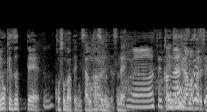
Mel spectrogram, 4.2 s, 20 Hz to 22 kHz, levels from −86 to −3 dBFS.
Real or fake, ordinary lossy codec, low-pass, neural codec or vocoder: real; none; none; none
